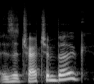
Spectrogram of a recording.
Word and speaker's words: Trachtenberg: Michelle Trachtenberg. Is it Trachtenberg? Is that how you pronounce that? – Yeah.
